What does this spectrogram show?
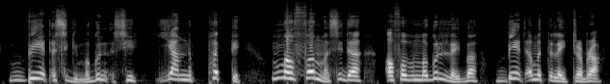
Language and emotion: Manipuri, angry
